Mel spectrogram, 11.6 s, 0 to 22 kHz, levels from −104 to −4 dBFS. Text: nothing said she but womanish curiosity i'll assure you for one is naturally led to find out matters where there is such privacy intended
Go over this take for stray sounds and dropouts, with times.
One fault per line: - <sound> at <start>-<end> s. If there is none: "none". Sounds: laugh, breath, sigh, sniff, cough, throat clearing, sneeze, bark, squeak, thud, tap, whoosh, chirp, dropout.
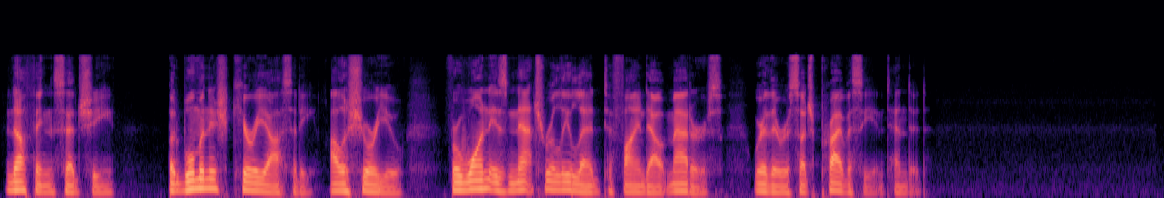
none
